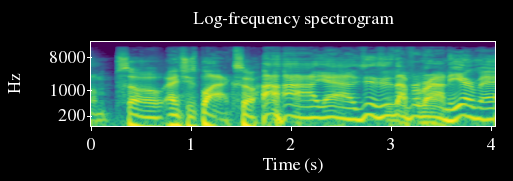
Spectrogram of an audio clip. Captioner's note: laugh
